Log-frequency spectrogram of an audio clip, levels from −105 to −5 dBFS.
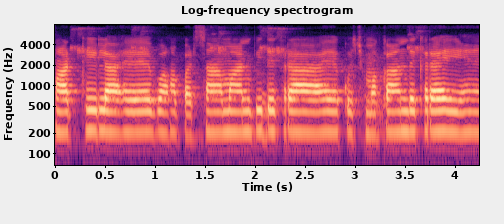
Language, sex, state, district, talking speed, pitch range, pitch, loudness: Hindi, female, Uttar Pradesh, Muzaffarnagar, 210 wpm, 205-210 Hz, 210 Hz, -16 LUFS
